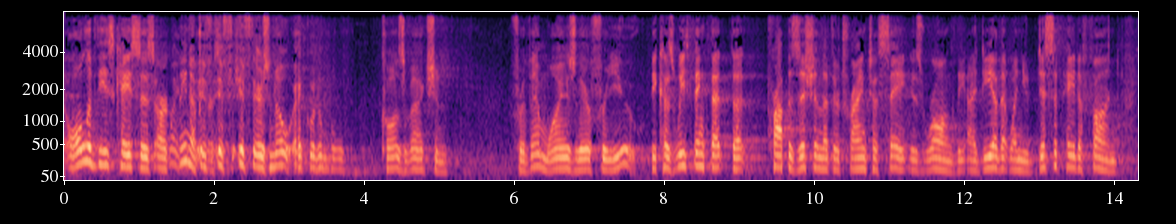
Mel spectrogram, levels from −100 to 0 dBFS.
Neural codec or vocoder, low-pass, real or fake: none; 7.2 kHz; real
